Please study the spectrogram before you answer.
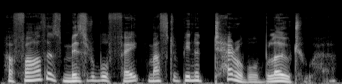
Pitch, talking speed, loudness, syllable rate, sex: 160 Hz, 210 wpm, -17 LUFS, 5.6 syllables/s, male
